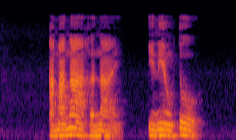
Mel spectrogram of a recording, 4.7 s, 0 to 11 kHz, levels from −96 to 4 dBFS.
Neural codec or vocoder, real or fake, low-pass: none; real; 7.2 kHz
